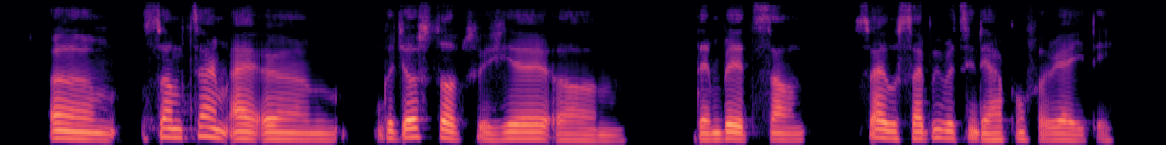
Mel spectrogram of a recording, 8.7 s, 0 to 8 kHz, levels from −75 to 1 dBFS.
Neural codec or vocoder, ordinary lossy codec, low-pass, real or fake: codec, 16 kHz, 4 kbps, X-Codec, HuBERT features, trained on LibriSpeech; none; 7.2 kHz; fake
